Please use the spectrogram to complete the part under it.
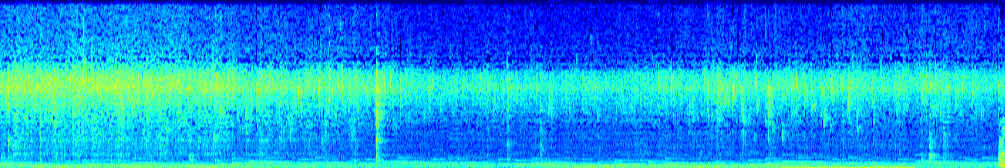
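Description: Boiled potatoes hit hot oil in a pan for a vegetarian paneer and vegetable dish, giving a continuous close sizzle with occasional sharp crackles and utensil clicks.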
